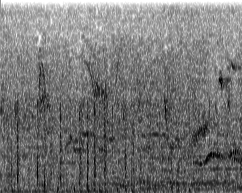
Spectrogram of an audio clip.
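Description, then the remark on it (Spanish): A herd of wild horses, returning from the mountains, gallops past, many hooves pounding in a fast, dense, overlapping rumble that stays loud and steady throughout. “Una semana después, el caballo volvió de las montañas trayendo consigo una manada de caballos.”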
